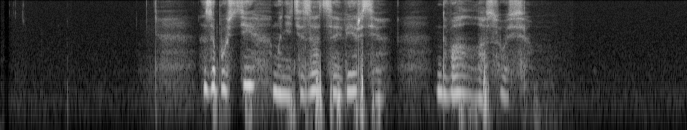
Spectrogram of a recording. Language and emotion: Russian, sad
